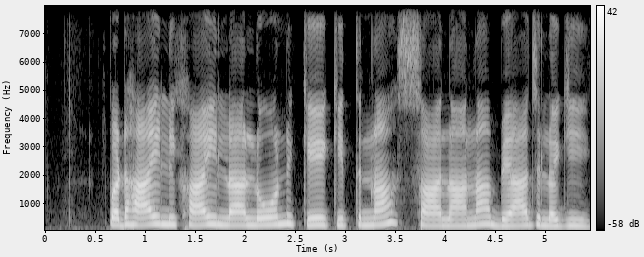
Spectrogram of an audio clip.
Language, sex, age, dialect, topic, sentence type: Magahi, female, 25-30, Western, banking, question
